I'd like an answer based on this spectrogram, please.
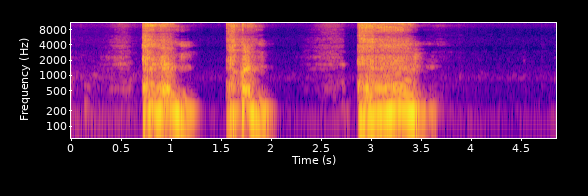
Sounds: Throat clearing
